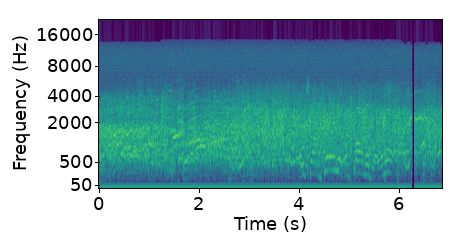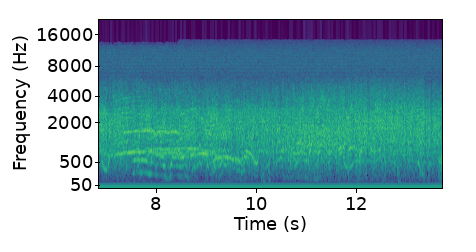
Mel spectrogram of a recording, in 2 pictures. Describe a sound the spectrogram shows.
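A crowd laughs and cheers loudly in a large room.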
